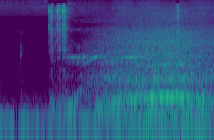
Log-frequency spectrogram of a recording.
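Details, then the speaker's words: Turbo Fiat Cinquecento project: the radiator fan relay, which was meant to be triggered by the ECU, is here switched from a battery power feed. The relay clicks, then the fan spins up with an even, steady whoosh. The radiator fan works properly. "ah sweet sound of sweetness at least here you should be able to hear the actual relay ticking yeah oh god i can't believe it was that easy"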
